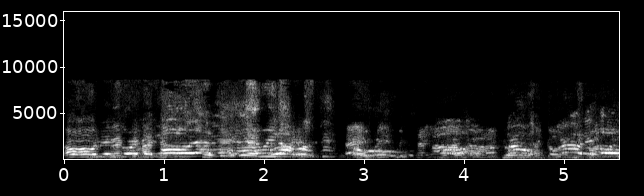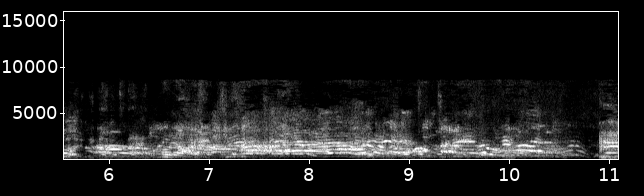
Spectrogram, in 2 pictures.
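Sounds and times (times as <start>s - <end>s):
young people shouting and talking: 0.0s - 11.0s.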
